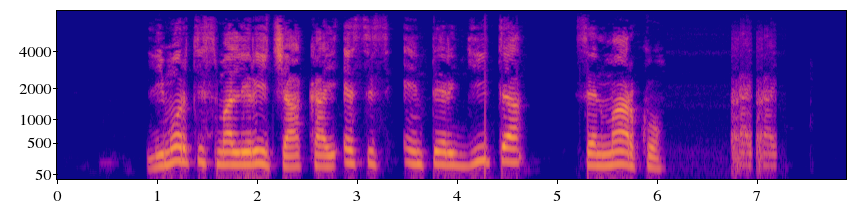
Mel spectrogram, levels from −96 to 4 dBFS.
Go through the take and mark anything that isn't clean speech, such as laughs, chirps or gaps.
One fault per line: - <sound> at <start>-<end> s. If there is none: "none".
- laugh at 6.7-7.2 s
